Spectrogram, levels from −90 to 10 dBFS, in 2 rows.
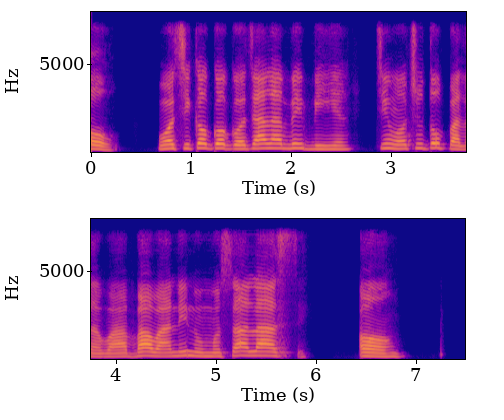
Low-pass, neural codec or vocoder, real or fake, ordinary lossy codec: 7.2 kHz; codec, 16 kHz in and 24 kHz out, 0.4 kbps, LongCat-Audio-Codec, two codebook decoder; fake; none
